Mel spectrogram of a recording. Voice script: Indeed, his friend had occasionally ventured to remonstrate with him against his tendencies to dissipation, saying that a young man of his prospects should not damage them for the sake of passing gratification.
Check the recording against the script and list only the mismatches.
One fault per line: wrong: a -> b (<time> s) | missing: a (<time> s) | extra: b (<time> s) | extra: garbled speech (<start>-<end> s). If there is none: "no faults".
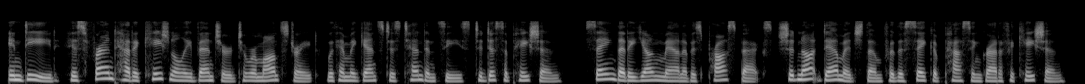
no faults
